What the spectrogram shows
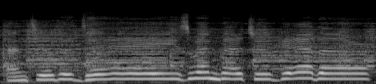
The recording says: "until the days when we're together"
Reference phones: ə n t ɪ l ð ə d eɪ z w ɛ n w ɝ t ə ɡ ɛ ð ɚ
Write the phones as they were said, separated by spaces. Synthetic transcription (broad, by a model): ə n t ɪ l ð ə d eɪ z w ɛ n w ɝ t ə ɡ ɛ ð ɚ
